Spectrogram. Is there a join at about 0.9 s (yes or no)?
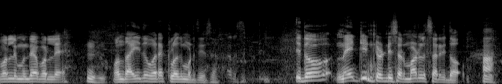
no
